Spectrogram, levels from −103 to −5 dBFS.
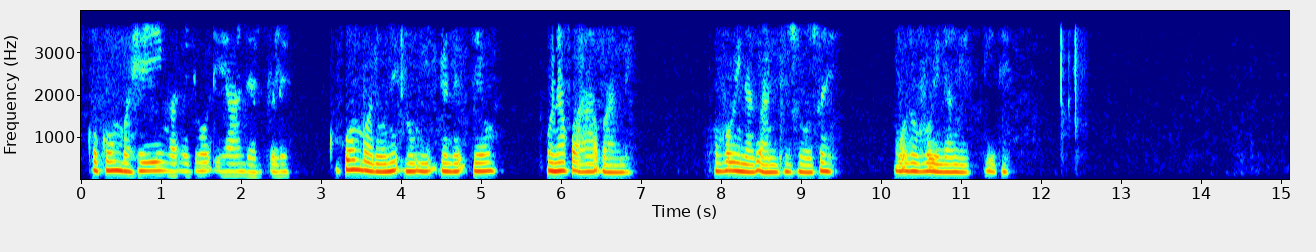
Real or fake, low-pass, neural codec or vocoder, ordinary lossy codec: real; 3.6 kHz; none; AAC, 24 kbps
